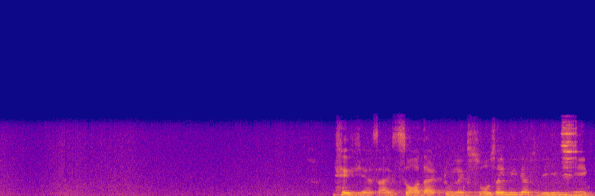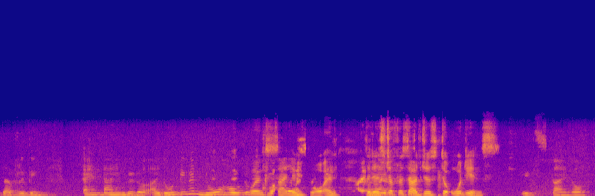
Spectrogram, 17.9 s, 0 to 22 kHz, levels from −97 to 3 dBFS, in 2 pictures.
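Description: Speech suppressed in double talk hits this speech recording at 8.82–9.05 s (a shallow dip of about 5 dB), then at 13.05–13.84 s and 14.86–16.91 s, where it drops by up to about 25 dB. The likely cause is an echo canceller that is ducking its own talker while the far side speaks. Echo leak occurs at 12.4–13.54 s, 13.91–14.76 s and 15.09–15.24 s. A copy of the voice returns after 303 ms and then 463 ms, at roughly speech level and later about 5 dB lower, likely from loudspeaker pickup that the canceller left unremoved.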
